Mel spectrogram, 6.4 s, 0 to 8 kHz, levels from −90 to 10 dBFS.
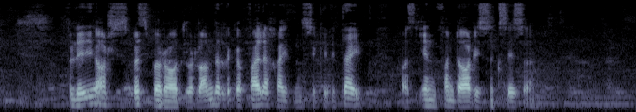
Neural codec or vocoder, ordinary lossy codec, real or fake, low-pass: vocoder, 24 kHz, 100 mel bands, Vocos; Opus, 64 kbps; fake; 7.2 kHz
